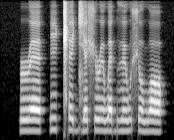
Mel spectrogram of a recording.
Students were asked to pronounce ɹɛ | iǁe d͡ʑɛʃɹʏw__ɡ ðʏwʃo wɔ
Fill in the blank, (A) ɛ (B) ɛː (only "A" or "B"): A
